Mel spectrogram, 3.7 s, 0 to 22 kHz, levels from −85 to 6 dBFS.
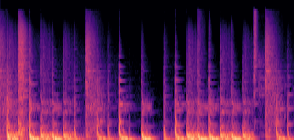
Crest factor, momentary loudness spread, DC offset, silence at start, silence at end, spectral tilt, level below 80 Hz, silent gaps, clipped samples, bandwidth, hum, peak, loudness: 14 dB; 9 LU; under 0.1%; 0 s; 0 s; -6.5 dB/octave; -18 dBFS; none; under 0.1%; 14.5 kHz; none; -2 dBFS; -18 LUFS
